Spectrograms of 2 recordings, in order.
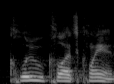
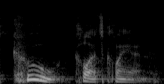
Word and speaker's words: Ku Klux Klan: like it's not dude it's not pronounced clue clutch Clan it's Ku Klux Klan right I was like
